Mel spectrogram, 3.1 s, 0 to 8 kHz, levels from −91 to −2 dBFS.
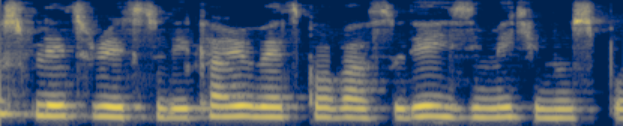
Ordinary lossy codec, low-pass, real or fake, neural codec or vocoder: none; none; real; none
